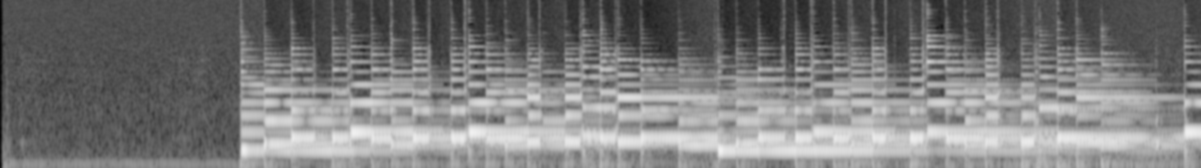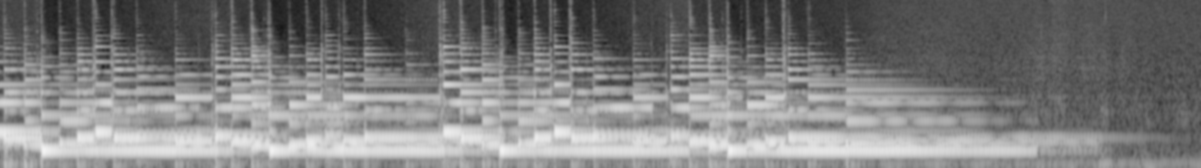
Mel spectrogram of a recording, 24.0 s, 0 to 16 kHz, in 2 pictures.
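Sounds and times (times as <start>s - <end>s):
mazurka music: 2.4s - 23.6s.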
